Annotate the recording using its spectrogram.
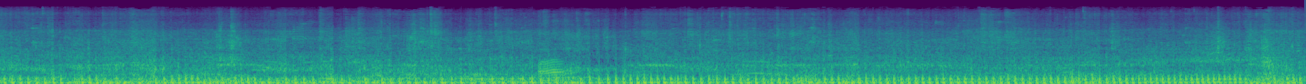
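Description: A motorcycle engine putters steadily close by.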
